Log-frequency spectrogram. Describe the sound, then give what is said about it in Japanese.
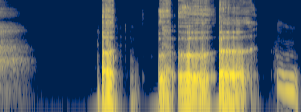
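A run of four or five loud, close-up burps in quick succession, deep and gurgly with short silences between them, ending with a brief, higher-pitched voiced grunt. “ゲップが出るとまた感じる。”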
